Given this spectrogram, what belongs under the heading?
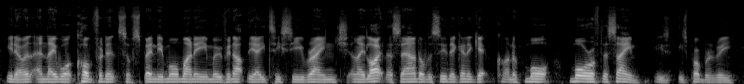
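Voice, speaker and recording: A man's voice: mid-range voice, level tone, fast talker, hardly any pauses, dry recording. A man hosting a casual live-stream interview, rambling and often correcting himself as he phrases questions. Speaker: interviewer and hi-fi review host.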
